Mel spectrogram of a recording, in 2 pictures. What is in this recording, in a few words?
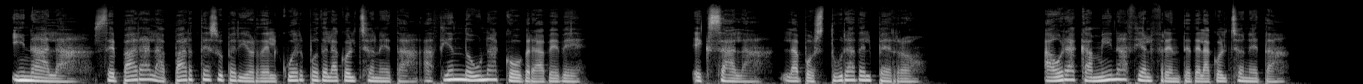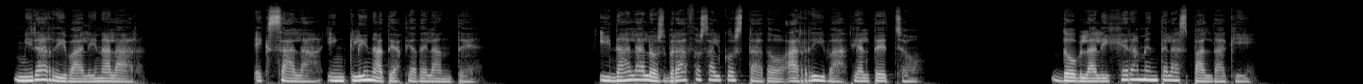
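Spanish narration e-learning calm instructional yoga teacher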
